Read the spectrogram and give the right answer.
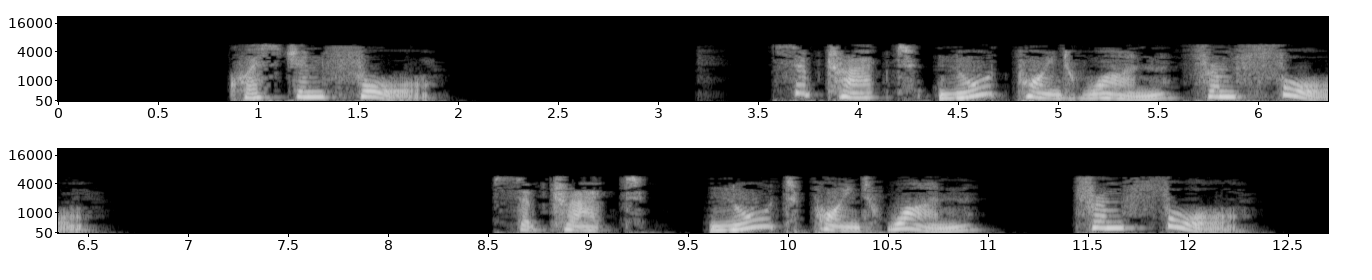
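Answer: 3.9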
